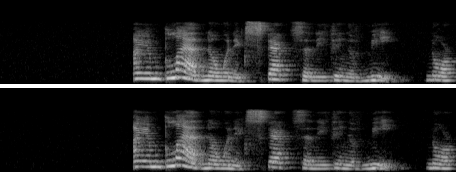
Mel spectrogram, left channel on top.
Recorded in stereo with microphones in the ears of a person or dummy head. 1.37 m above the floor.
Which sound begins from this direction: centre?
A woman speaking, at 1.3 s.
